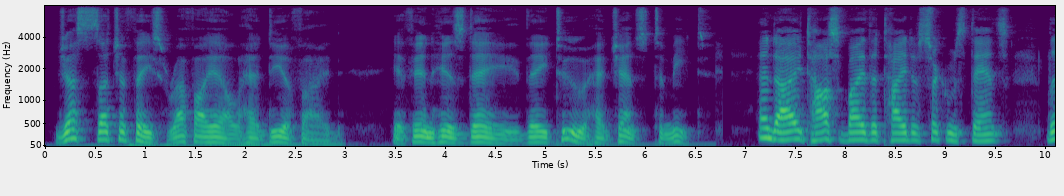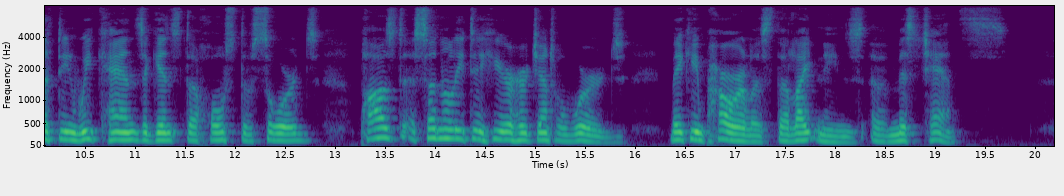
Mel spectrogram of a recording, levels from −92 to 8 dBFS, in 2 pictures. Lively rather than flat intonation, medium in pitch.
Yes: wide, 6.2 semitones; medium, 145 Hz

